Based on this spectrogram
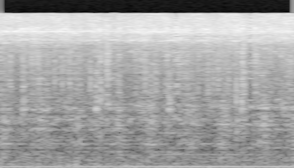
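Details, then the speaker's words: Former sawmill steam engine running on compressed air instead of boiler steam: continuous airy hiss with soft even exhaust pulse, no knocks or rattles, governor working, well balanced; normal running. "here's another one of the steam engines that we're going to be selling and this one ran a sawmill and lonnie's got it running for air on us"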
